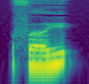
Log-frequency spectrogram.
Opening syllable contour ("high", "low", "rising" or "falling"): rising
